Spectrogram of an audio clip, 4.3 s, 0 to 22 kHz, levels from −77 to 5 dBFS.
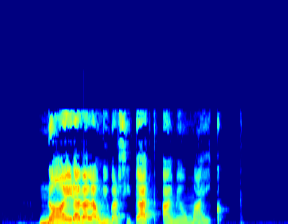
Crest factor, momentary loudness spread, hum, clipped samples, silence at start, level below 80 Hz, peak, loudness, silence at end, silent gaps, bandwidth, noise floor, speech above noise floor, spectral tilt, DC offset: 20 dB; 19 LU; none; under 0.1%; 0.6 s; -66 dBFS; 0 dBFS; -15 LUFS; 1.2 s; none; 12 kHz; -72 dBFS; 54 dB; 0 dB/octave; under 0.1%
